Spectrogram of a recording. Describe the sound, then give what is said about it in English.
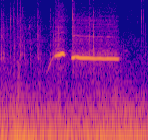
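A person whistles to call street cats at feeding time: a short upward-sliding note, then a long, steady high tone held for about a second, clear over a low outdoor rumble. “They recognise your whistle?”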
